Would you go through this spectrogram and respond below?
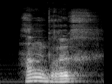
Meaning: suspension bridge
- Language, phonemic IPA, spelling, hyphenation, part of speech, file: Dutch, /ˈɦɑŋ.brʏx/, hangbrug, hang‧brug, noun, Nl-hangbrug.ogg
